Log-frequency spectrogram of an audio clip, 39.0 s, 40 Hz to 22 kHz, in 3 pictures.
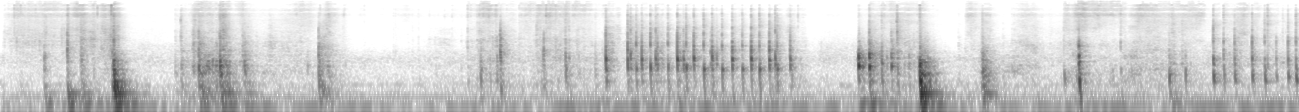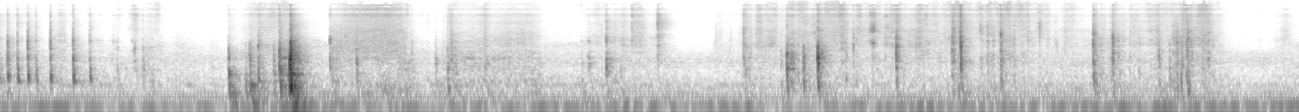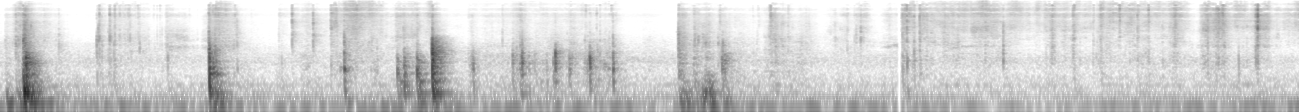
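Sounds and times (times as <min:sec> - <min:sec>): paper and cardboard rustling: 0:32.8 - 0:38.9.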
